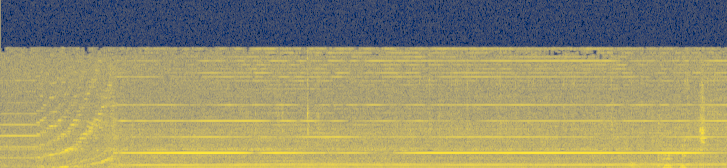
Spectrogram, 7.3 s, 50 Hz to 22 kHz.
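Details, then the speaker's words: Gendex Orthoralix 9200 dental pan/ceph X-ray column after motor and belt replacement (previously clicking, grinding, head stuck): steady even motor hum with faint high whine, no grinding or clicking, head moves freely; fixed. "No noise. No nothing. I just leave it up high. Done. And that's it. It is fixed."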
